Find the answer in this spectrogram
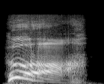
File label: Vox Skill, en; Bernheim; kings raid; voices heroes en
